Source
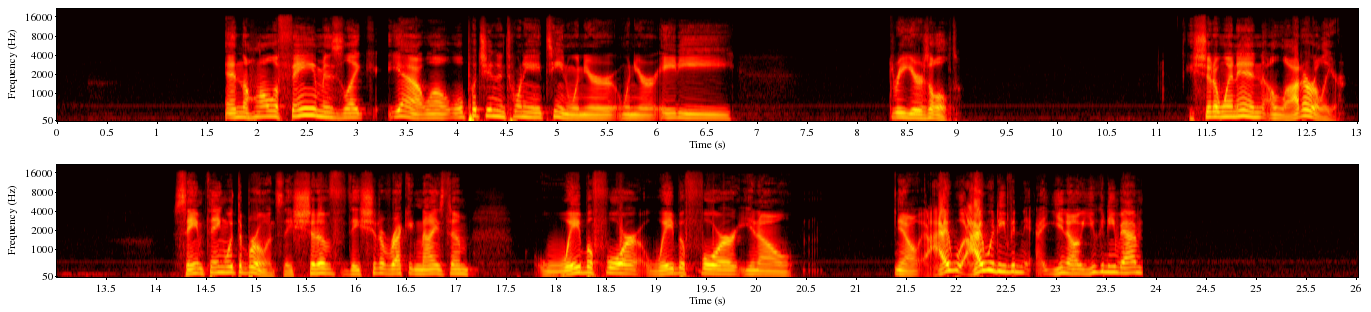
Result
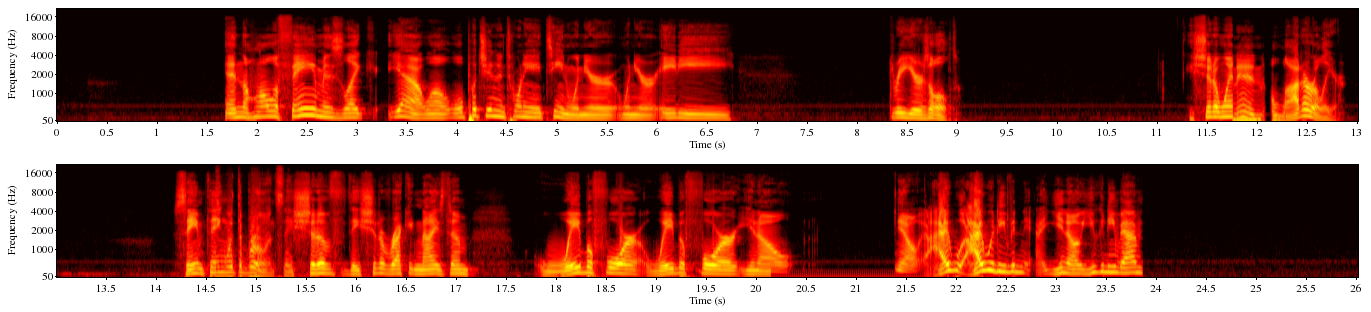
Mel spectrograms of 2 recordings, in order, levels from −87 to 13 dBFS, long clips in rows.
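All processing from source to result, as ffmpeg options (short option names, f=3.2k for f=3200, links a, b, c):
-filter_complex "[0:a]asettb=1/sr,asplit=3[a][b][c];[a]atrim=end=11.754[d];[b]atrim=start=11.75:end=12.28,asetpts=PTS-STARTPTS,afade=t=in:d=0.004:c=qsin,afade=t=out:st=0.526:d=0.004:c=qsin,agate=range=-55dB:threshold=-27dB:ratio=16:release=100:detection=peak,bass=f=250:g=-3,treble=f=4k:g=-11,afreqshift=-260[e];[c]atrim=start=12.276[f];[d][e]acrossfade=d=0.004:c1=hsin:c2=qsin[g];[g][f]acrossfade=d=0.004:c1=qsin:c2=hsin,asettb=1/sr,asplit=3[h][i][j];[h]atrim=end=14.594[k];[i]atrim=start=14.59:end=15.36,asetpts=PTS-STARTPTS,afade=t=in:d=0.004:c=qsin,afade=t=out:st=0.766:d=0.004:c=qsin,aeval=exprs='if(lt(val(0),0),0.251*val(0),val(0))':c=same,aemphasis=mode=production:type=cd[l];[j]atrim=start=15.356[m];[k][l]acrossfade=d=0.004:c1=hsin:c2=qsin[n];[n][m]acrossfade=d=0.004:c1=qsin:c2=hsin,asettb=1/sr,asplit=3[o][p][q];[o]atrim=end=20.144[r];[p]atrim=start=20.14:end=21.67,asetpts=PTS-STARTPTS,afade=t=in:d=0.004:c=qsin,afade=t=out:st=1.526:d=0.004:c=qsin,highpass=f=350:w=0.5412,highpass=f=350:w=1.3066,aeval=exprs='val(0)+0.00126*(sin(2*PI*50*n/s)+sin(2*PI*2*50*n/s)/2+sin(2*PI*3*50*n/s)/3+sin(2*PI*4*50*n/s)/4+sin(2*PI*5*50*n/s)/5)':c=same[s];[q]atrim=start=21.666[t];[r][s]acrossfade=d=0.004:c1=hsin:c2=qsin[u];[u][t]acrossfade=d=0.004:c1=qsin:c2=hsin"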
